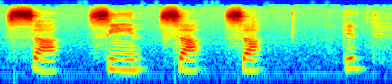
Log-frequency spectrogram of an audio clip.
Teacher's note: بالکل اسی طرح زبان کی نوک کو نیچے کے دانتوں کناروں سے لگائیں گے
